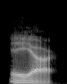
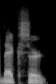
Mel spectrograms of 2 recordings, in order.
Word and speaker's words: Bexar: And when they said it, I live in Bexar County, right? But it's spelled Bexar.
